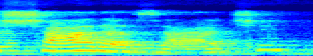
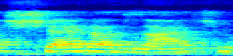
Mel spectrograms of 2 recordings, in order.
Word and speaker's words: Shahrazad: Tem a Shahrazad. Eu sei que a gente fala Sherazade, mas não é a pronúncia correta. E provavelmente eu também não estou falando a pronúncia muito correta.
